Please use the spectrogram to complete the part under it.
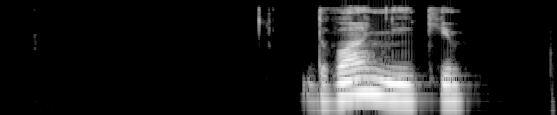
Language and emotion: Russian, neutral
